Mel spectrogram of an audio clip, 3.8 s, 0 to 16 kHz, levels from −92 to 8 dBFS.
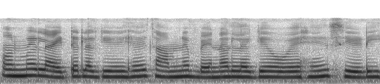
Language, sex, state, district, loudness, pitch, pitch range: Hindi, female, Bihar, Purnia, -12 LUFS, 225 Hz, 215-240 Hz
